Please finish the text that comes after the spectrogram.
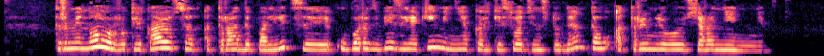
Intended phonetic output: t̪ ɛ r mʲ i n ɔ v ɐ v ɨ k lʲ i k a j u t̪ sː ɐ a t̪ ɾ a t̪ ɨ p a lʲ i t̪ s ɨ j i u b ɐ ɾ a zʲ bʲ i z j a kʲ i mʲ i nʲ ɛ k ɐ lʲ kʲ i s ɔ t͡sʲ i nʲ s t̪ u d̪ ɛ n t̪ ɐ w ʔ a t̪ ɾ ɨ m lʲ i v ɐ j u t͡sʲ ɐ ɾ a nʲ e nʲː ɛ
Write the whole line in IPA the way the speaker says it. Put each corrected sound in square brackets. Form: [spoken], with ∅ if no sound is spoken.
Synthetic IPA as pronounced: t̪ ɛ r mʲ i n ɔ v ɐ v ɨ k lʲ i k a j u t̪ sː ɐ a t̪ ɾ a [d̪] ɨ p a lʲ i t̪ s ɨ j i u b ɐ ɾ a [d͡zʲ] bʲ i z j a kʲ i mʲ i nʲ ɛ k ɐ lʲ kʲ i s ɔ t͡sʲ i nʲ s t̪ u d̪ ɛ n t̪ ɐ w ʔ a t̪ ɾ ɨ m lʲ i v ɐ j u t͡sʲ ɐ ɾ a nʲ e nʲː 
